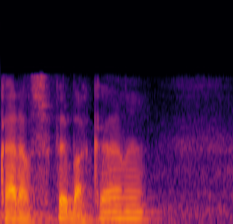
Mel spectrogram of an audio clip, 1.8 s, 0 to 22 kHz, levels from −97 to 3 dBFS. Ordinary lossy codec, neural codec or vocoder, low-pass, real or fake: AAC, 32 kbps; none; 5.4 kHz; real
